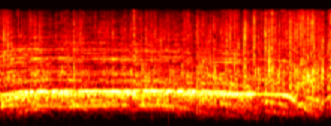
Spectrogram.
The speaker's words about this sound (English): Someone like me could not be here without the many successful, powerful women of color who led the way, am I right? So let's give a round of applause to people like Mindy Kaling.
